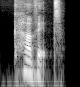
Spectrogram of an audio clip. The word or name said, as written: covet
